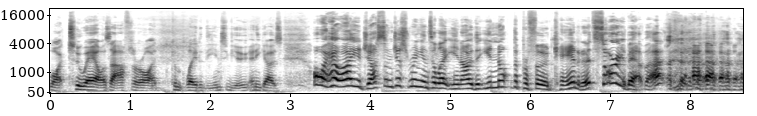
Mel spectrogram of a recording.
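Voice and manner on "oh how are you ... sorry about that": mock very high, breezy, jovial voice, swooping. Retelling a phone call after a job interview: imitating a jovial caller. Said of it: "this jovial phone call".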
